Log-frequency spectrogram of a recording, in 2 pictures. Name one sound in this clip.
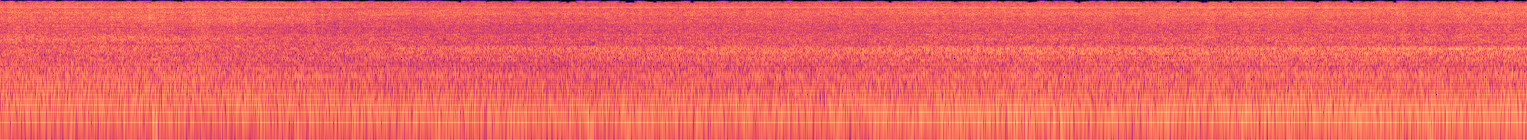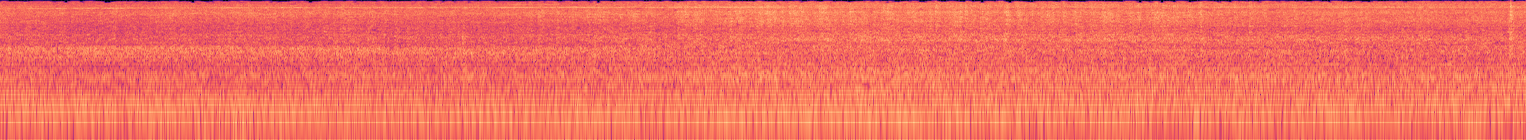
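Loose material pours and patters off a conveyor onto a heap.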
